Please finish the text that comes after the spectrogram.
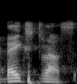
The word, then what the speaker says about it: Dijkstra: I think J in most of Europe, J is sort of pronounced as Y, right? So yeah, that is yeah, we usually get it, right? So yeah, Dijkstra's, right? DIY, something like that, almost, right?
